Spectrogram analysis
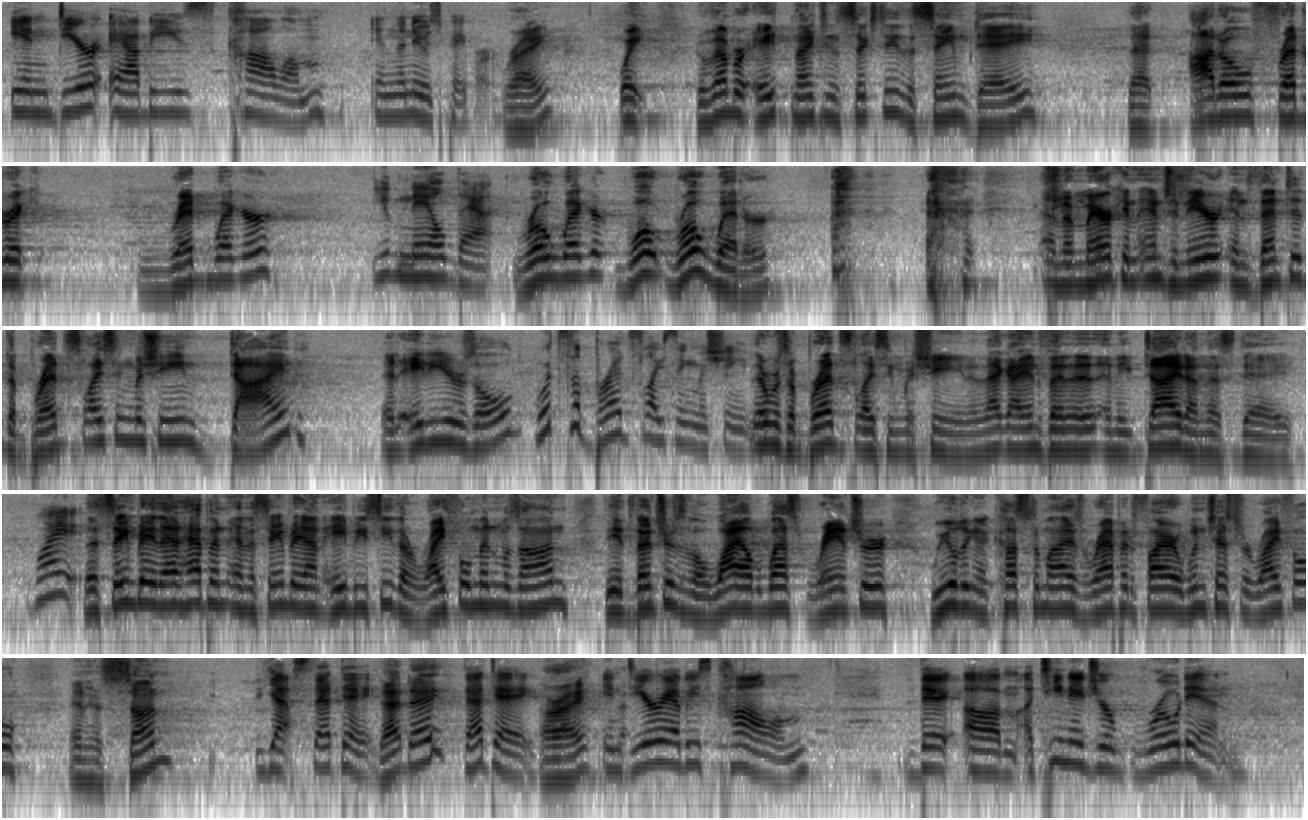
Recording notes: LIVE SHOW! Recorded at Coco and the Director as part of Charlotte Shout on the Queen City Podcast Network Stage.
